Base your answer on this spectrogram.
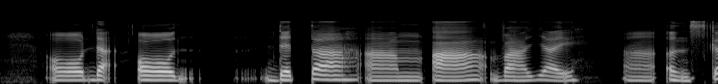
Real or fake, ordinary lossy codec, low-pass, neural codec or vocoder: real; none; none; none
